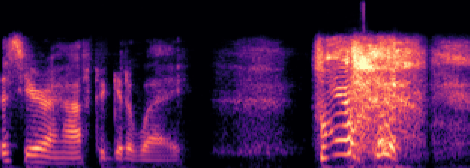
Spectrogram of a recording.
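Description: A single loud sneeze bursts out right after a woman's speech, preceded by a brief faint breathy intake, with talk before it.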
